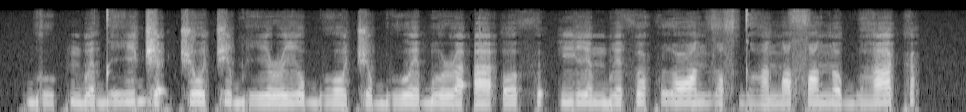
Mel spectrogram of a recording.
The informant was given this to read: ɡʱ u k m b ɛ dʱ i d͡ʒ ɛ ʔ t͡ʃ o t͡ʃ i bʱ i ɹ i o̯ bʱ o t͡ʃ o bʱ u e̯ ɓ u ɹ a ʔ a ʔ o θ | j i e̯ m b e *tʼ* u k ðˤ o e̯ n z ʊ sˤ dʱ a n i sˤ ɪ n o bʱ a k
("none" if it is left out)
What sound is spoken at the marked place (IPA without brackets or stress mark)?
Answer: θ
